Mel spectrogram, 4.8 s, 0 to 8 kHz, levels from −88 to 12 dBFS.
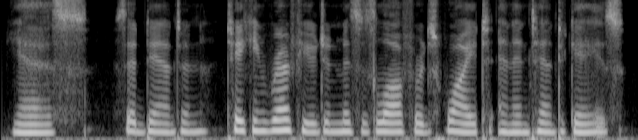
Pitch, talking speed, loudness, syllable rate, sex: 190 Hz, 150 wpm, -17 LUFS, 4.4 syllables/s, female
